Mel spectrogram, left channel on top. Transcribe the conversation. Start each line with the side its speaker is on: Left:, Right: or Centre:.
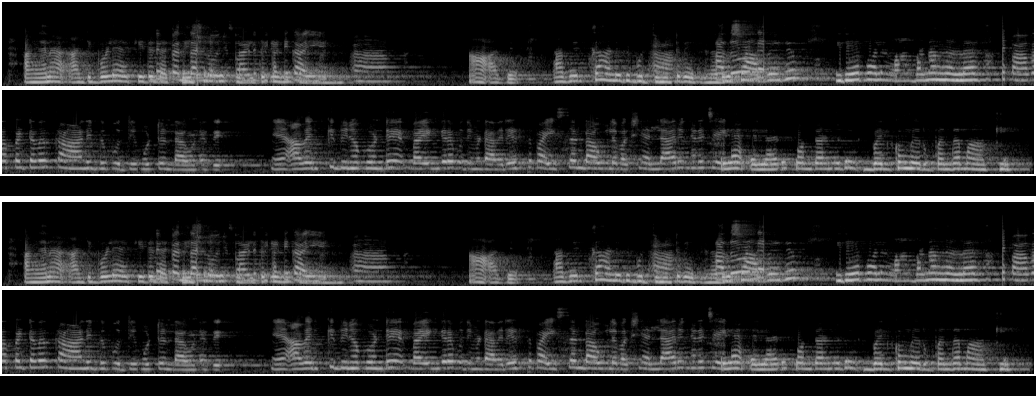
Left: അങ്ങെനെ അടിപൊളിയ ആക്കീട്ട് ഡെക്കറേഷൻ
Right: ഇപ്പ എന്താള്ളു
Left: ഒക്കെ
Right: ഒരുപാട്
Left: ചെയ്തിട്ടാണ്
Right: പിരീഡ് കഴി
Left: കൊണ്ടാവ
Right: ആഹ്
Left: ആഹ് അതെ അവർക്കാക്കി ബുദ്ധിമുട്ട്
Right: ആഹ്
Left: വെര്ന്നത്
Right: അതോണ്ട്
Left: പക്ഷെ അവരും ഇതേപോലെ ആവണം എന്ന്ള്ളെ
Right: പാവപ്പെട്ടവർക്കാണ് ഇത് ബുദ്ധിമുട്ടുണ്ടാവ്ണത് ഏഹ് അവർ ക്കിതിനെ കൊണ്ട് ഭയങ്കെരെ ബുദ്ധിമുട്ടാ അവരെ അട്ത്ത് പൈസണ്ടാവില്ല പക്ഷെ എല്ലാരും ഇങ്ങെനെ
Left: അല്ല എല്ലാവരും കൊണ്ടോവ്ന്നത് ഇവൽക്കും നിർബന്ധമാക്കി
